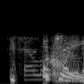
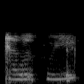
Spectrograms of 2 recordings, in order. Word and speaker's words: Eloquii: The name of it is, I don't know how to pronounce it properly. – Eloquii. – That for a fact. Eloquii. – Eloquii. – Eloquii. So you do know about it.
